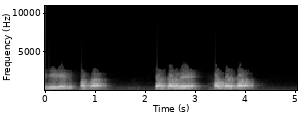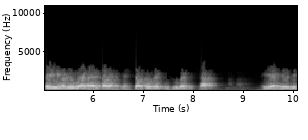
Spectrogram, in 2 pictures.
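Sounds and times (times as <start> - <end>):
man preaching: 0.0 - 1.3, 2.2 - 4.2, 5.1 - 8.5, 9.4 - 10.0.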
